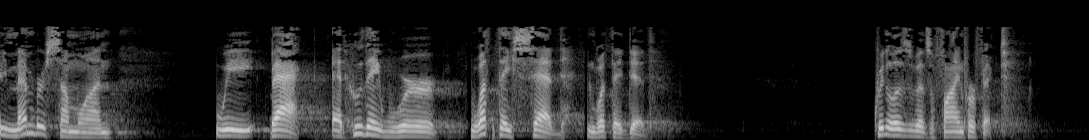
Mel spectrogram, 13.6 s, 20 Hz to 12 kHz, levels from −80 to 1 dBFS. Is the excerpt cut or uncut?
cut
